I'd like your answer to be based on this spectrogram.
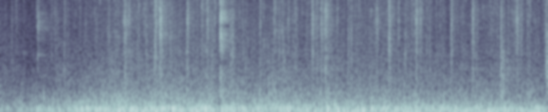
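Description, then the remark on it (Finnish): A campfire crackles steadily, with frequent sharp pops and snaps over a low, continuous rumble of burning, fairly loud with no voices, as evening slowly grows dark. “Katselemme tulta, liekkien liikettä – ja ilta hämärtyy vähitelle ympärillämme.”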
